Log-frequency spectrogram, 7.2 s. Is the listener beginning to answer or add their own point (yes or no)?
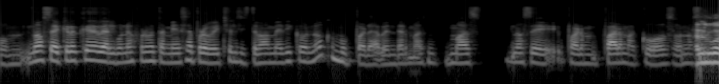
yes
